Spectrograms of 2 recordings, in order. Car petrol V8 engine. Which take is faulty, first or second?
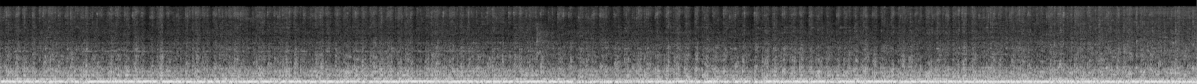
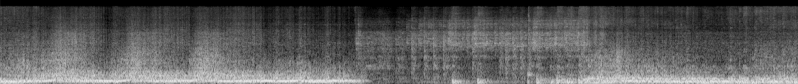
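second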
